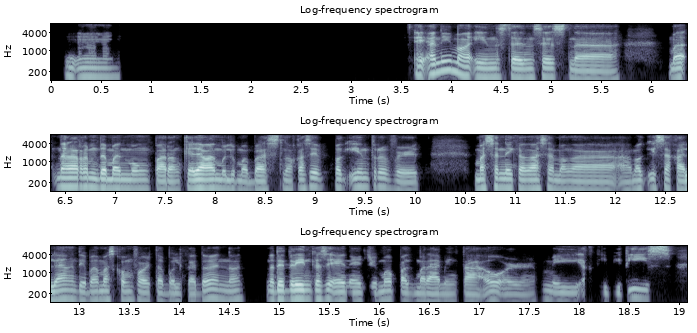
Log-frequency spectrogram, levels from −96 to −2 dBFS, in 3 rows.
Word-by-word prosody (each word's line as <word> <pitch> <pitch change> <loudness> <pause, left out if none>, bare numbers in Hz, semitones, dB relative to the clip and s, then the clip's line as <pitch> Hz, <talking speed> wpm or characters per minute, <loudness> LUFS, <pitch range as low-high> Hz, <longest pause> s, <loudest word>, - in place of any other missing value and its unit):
Mm. 135 0 -8 2.9
Eh, - - +3
ano 180 +4 +3
'yong 230 -3 -1
mga 150 -4 +3
instances 130 0 +2
na 110 -2 -1 0.5
ma - - +1
nararamdaman 145 -3 +4
mong 125 0 -4
parang 115 -2 0
kailangan 130 0 +6
mong 125 - -4
lumabas 115 +2 +1
'no. 120 - -6
Kasi, 135 +2 -3
'pag 135 -2 -3
introvert 140 -7 -4 0.5
mas 135 -1 +6
sanay 140 -2 0
ka 130 - +1
nga 130 0 +2
sa 130 0 -1
mga, 115 -1 -4 0.5
ah, - - -9
mag-isa 125 +1 +4
ka 120 - 0
lang 135 +2 0
'di 120 -2 -7
ba 120 - -3
mas 125 0 0
comfortable 115 -3 -6
ka 105 - -6
do'n 145 -2 -3
'no, 125 +1 -7 0.3
na-de-drain 130 +1 +3
kasi 135 +1 0 0.2
energy 115 -1 -7
mo 130 +2 -5
'pag 110 -1 -6
maraming 105 -1 -4
tao 105 +4 -4
or 100 0 -10
may 115 -3 -9
activities. 140 - +2
125 Hz, 140 wpm, -23 LUFS, 115-135 Hz, 2.9 s, kailangan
